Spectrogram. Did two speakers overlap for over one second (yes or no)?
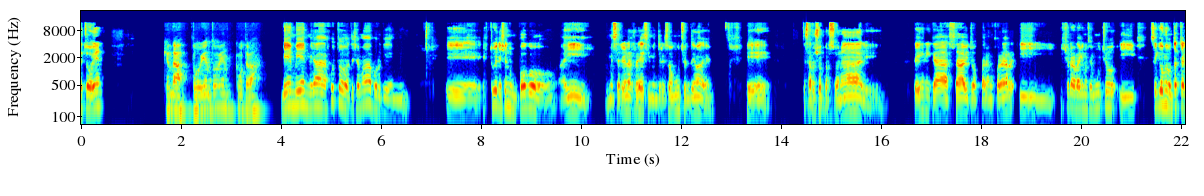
no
